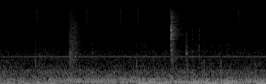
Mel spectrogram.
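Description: Steady, loud road rumble from a car speeding along a road, with a constant low drone and brief hissing gusts of wind or tire noise over it; no one speaks.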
